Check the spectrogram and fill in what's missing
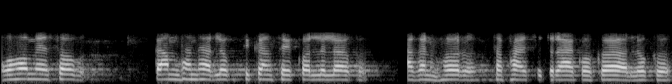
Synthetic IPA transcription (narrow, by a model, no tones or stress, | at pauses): oɦə̃mesəb | kamd̪ʱə̃nd̪ʱaloksikənsekɔɾlelək | aɡənɡʱɔɾsəpʰajsut̪ɾakɔkelok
